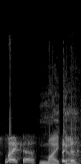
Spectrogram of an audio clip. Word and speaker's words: Majka: It looks kind of intimidating when you see my last name. It's Majka. It looks like Majka, pronounced Majka.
